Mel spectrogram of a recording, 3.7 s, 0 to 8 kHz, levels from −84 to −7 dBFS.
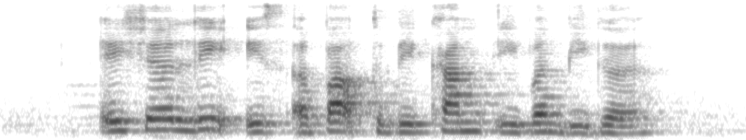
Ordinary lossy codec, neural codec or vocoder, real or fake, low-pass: none; codec, 44.1 kHz, 7.8 kbps, DAC; fake; 7.2 kHz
